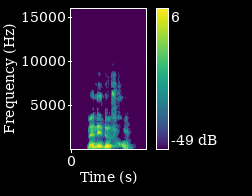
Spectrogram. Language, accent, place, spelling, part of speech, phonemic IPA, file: French, France, Lyon, mener de front, verb, /mə.ne də fʁɔ̃/, LL-Q150 (fra)-mener de front.wav
- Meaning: to juggle several activities at once, to handle several tasks simultaneously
